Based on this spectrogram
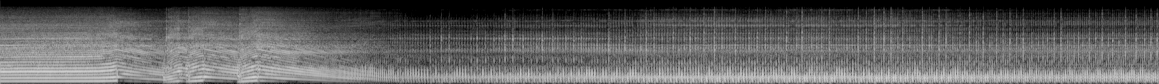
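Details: Jonsered 525 chainsaw, freshly fired up and tuned: quick throttle blips rise and fall unevenly, then a sustained high scream in the cut; hesitation and stumbling off throttle mean the low-speed mixture is too lean, so low-side fuel is richened.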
